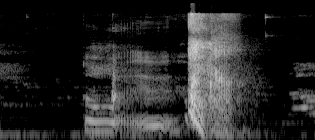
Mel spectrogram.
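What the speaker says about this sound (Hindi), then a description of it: "मतलब छींक निकल गई बच्चे की" A small child sick with viral fever gives a single short sneeze, close and clear, right after a brief spoken word.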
